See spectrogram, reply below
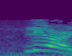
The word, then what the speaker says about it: lure: lure 你看它发音六耳哈，六个用六个诱饵来诱骗你，是不是？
